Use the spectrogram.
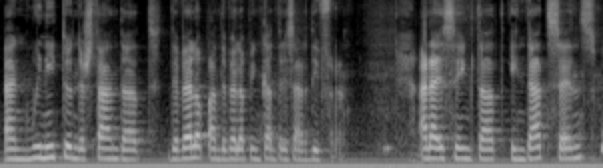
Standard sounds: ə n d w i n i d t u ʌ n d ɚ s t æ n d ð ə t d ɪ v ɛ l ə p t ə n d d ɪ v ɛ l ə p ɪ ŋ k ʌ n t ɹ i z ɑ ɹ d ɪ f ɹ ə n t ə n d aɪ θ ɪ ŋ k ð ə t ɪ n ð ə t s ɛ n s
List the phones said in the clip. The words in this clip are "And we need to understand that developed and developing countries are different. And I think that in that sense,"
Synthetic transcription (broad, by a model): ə n w i n i d t u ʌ n d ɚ s t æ n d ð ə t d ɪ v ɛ l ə p ə n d d ɪ v ɛ l ə p ɪ ŋ k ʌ n t ɹ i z ɑ ɹ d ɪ f ɹ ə n t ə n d aɪ θ ɪ ŋ k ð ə t ɪ n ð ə t s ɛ n s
